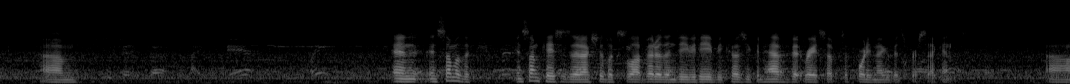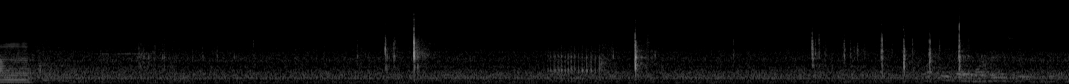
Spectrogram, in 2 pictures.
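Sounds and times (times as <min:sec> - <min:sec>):
low steady hum: 0:00.0 - 0:21.3
speech: 0:00.4 - 0:00.9, 0:03.9 - 0:09.8, 0:10.5 - 0:11.2
keyboard typing as numbers are entered: 0:14.2 - 0:15.1, 0:16.5 - 0:17.3, 0:18.8 - 0:20.5.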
